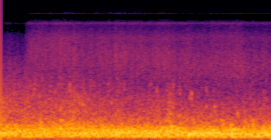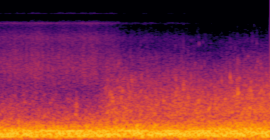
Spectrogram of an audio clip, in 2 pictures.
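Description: Air bubbles burble up from a diver's breathing gear.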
